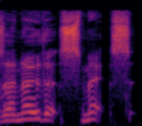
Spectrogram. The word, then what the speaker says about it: SMETS: Also, he goes on to say, I'm interested in what you can tell me about SMETS 1 versus SMETS 2 meters. Am I saying that right, Stephen? – I think you are, yes.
